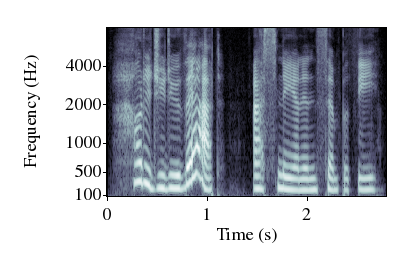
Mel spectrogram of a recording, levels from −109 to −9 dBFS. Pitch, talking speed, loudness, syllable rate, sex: 235 Hz, 195 wpm, -20 LUFS, 6.1 syllables/s, female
